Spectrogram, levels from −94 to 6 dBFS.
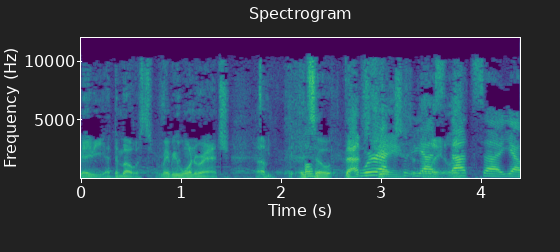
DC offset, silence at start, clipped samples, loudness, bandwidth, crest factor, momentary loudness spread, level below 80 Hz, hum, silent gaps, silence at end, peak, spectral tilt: under 0.1%; 0 s; under 0.1%; -22 LUFS; 11 kHz; 18 dB; 12 LU; -52 dBFS; none; none; 0 s; -6 dBFS; -3 dB/octave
